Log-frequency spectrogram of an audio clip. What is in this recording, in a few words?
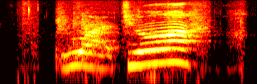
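"huo3che1", Mandarin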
